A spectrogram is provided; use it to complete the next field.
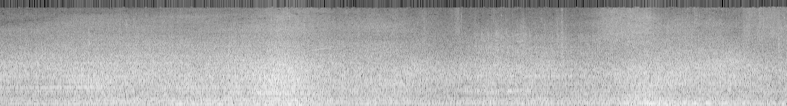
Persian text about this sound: محب با ماشین توی جاده حرکت میکنه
